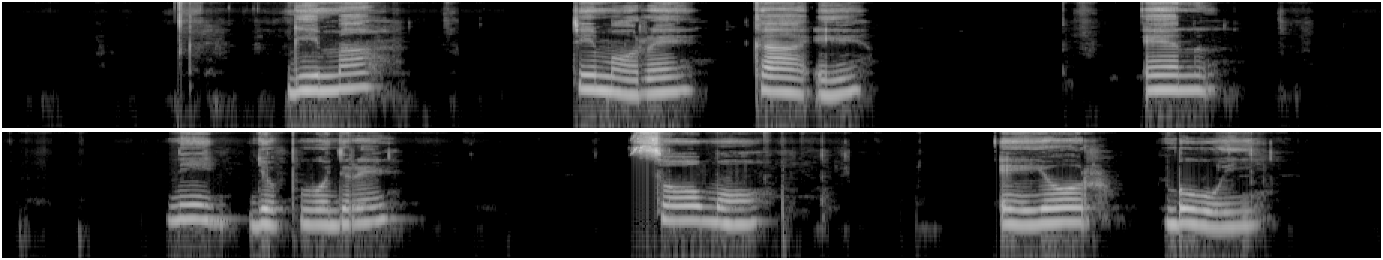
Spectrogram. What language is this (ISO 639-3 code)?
luo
